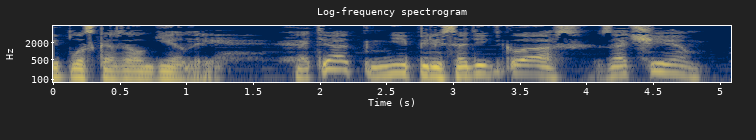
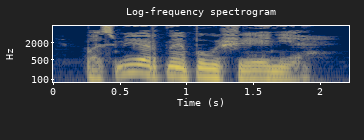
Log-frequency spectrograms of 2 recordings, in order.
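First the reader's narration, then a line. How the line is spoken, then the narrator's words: Grumble. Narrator (Russian): проворчал Генри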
